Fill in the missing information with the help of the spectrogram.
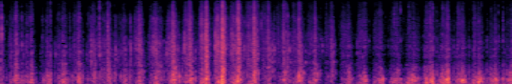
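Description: An orange plastic/foil snack bag with nuts inside is held up and shaken close to the mic. It gives dense, bright crinkling with rattling bursts that come in an uneven, rapid rhythm of about two per second. The bursts swell loudest near the middle and settle back down.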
